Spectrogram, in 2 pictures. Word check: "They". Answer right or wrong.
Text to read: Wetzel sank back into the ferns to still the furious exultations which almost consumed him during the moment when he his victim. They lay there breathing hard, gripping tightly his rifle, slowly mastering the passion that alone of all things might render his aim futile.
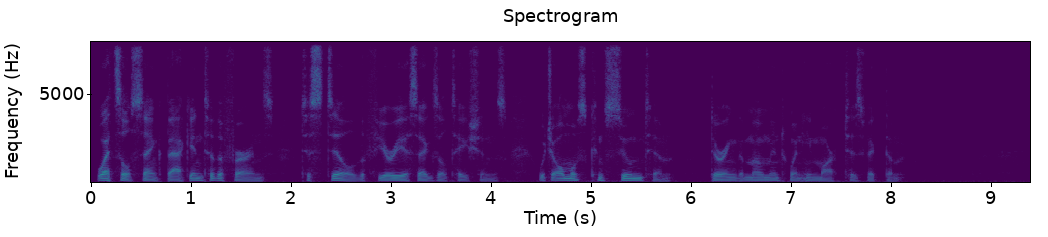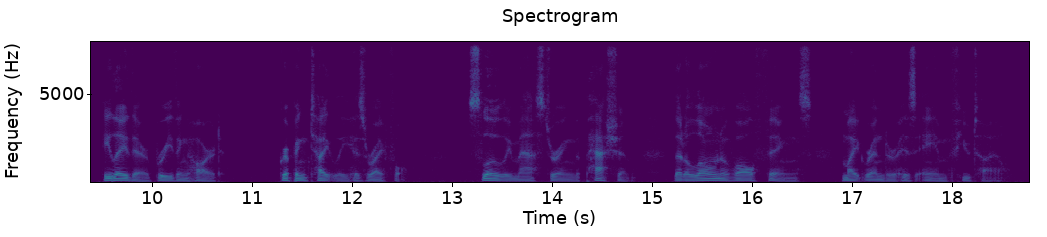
wrong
